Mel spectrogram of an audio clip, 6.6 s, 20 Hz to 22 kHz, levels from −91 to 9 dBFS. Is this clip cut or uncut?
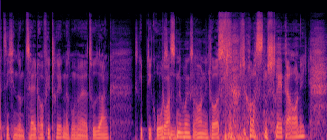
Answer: uncut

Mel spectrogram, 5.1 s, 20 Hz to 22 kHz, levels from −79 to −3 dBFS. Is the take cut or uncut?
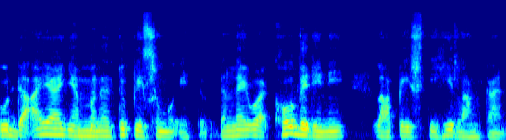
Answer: cut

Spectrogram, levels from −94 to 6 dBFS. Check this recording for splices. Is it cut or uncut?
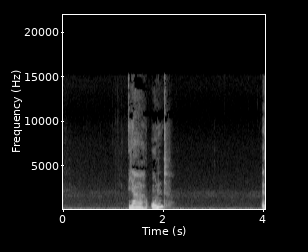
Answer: uncut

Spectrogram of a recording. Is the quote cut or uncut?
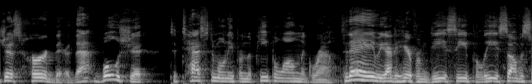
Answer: uncut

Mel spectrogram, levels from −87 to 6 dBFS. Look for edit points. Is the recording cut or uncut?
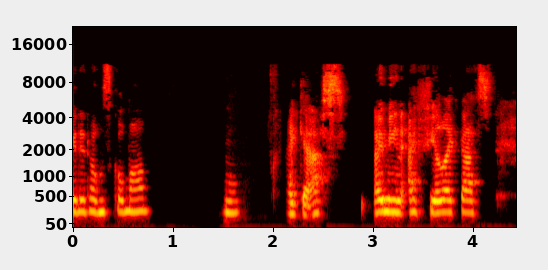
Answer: cut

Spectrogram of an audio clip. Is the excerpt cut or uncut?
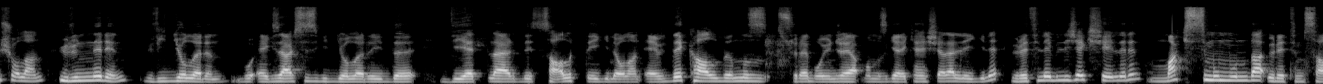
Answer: cut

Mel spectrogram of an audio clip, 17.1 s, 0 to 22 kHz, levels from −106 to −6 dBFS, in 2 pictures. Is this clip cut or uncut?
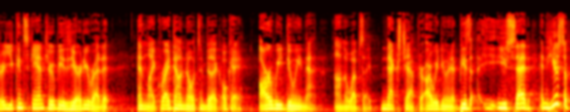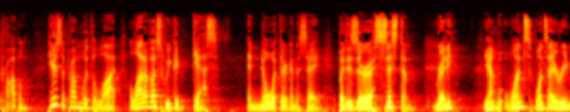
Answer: cut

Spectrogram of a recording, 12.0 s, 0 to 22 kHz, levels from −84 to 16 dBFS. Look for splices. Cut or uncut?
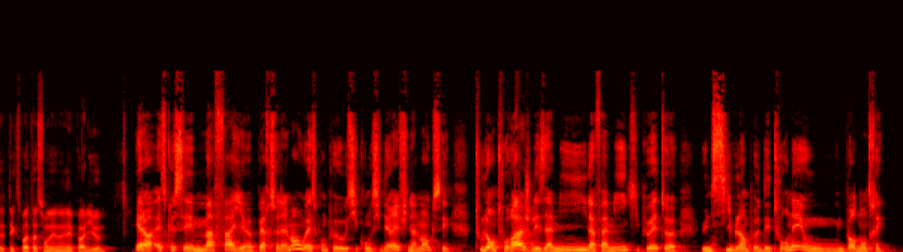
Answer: cut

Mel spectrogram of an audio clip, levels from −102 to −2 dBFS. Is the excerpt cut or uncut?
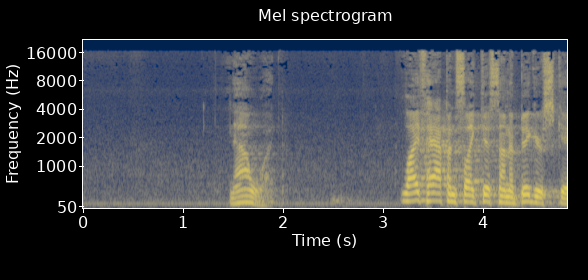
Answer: cut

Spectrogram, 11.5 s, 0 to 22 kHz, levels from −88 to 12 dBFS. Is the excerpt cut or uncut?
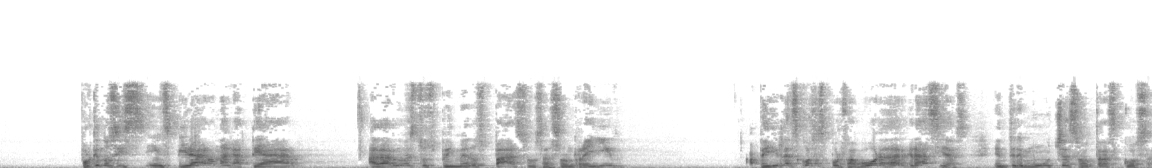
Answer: uncut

